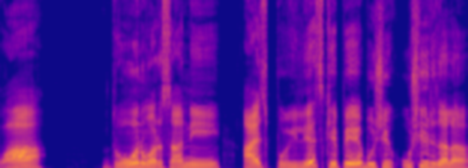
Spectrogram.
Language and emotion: Goan Konkani, surprised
